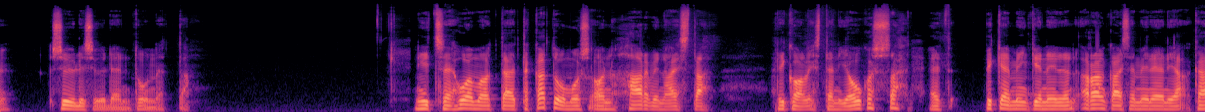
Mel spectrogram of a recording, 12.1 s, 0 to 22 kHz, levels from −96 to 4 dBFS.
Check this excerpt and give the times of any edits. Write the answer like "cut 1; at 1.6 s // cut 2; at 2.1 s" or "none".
cut 1; at 4.1 s // cut 2; at 9.1 s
